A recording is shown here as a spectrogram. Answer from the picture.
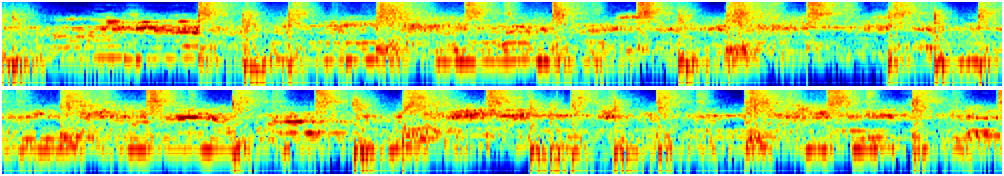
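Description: Drum kit played in a steady beat, cymbal and snare strokes a few times a second, over a recorded pop song.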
